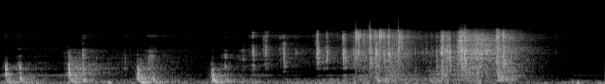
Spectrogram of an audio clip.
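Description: Radio-drama sound effects of a door being unlocked and opened: four evenly spaced thuds, then a busy rattling and scraping of key, lock and door for about two and a half seconds.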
